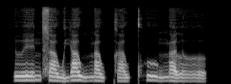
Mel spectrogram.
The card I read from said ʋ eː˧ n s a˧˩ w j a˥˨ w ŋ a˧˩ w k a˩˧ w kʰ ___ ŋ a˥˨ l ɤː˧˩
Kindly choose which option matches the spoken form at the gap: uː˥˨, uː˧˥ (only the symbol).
uː˥˨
